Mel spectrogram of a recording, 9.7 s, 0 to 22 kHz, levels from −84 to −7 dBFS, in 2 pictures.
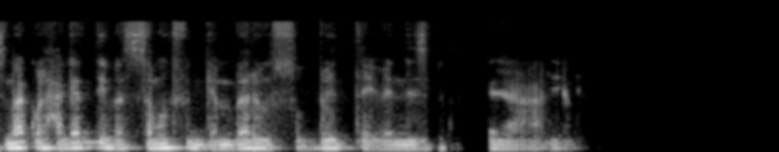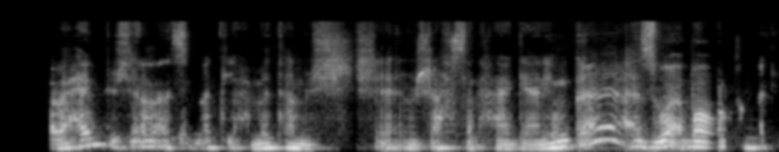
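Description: Call bitrate drop from 6.67 s to the end: starved of bits, the encoder codes speech coarsely and it turns rough, consistent with roughly 32 falling to 16 kbps.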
